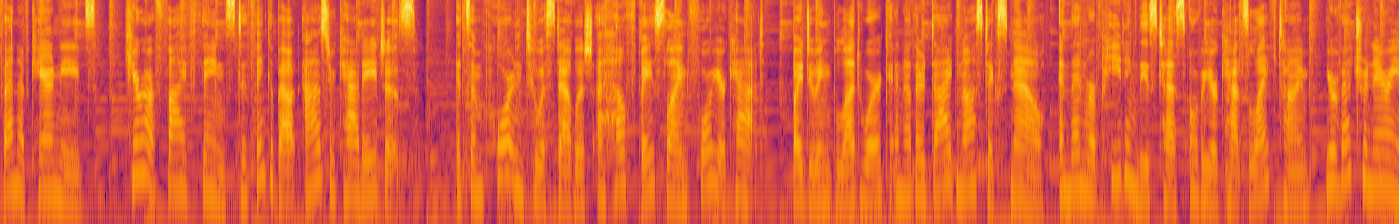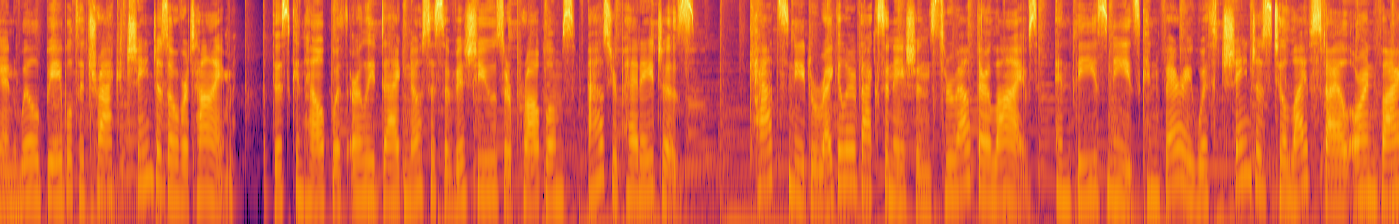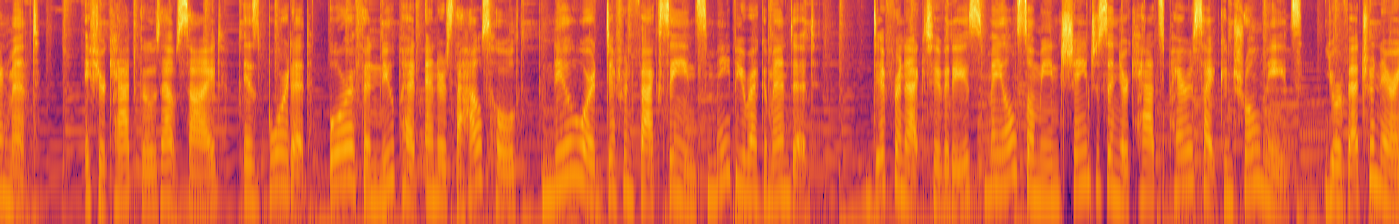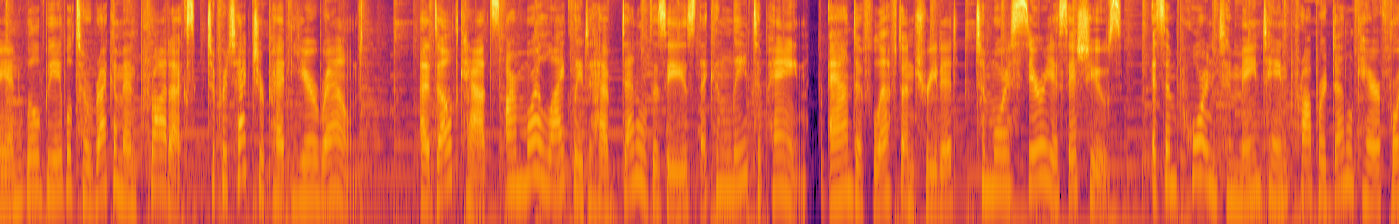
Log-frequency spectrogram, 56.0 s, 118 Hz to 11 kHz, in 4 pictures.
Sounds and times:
Speech: 0.0s - 45.6s, 46.2s - 55.9s
Music: 0.0s - 55.9s.

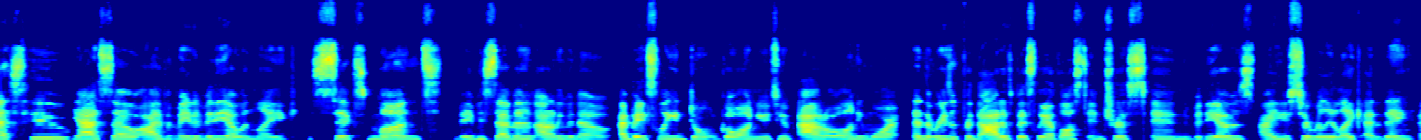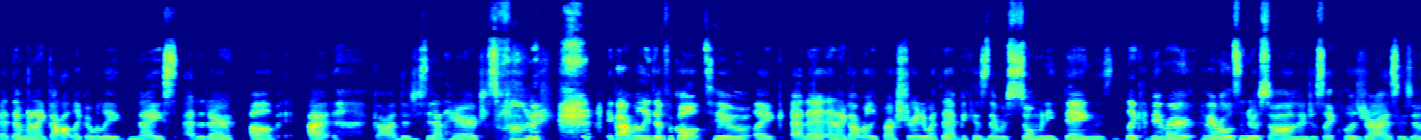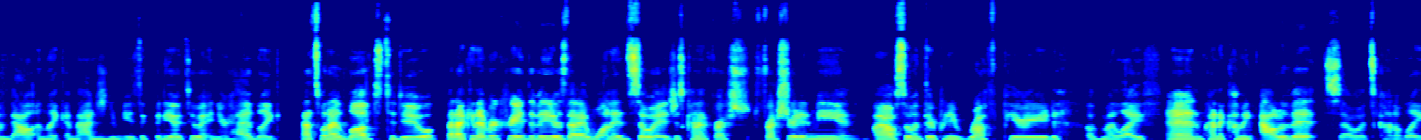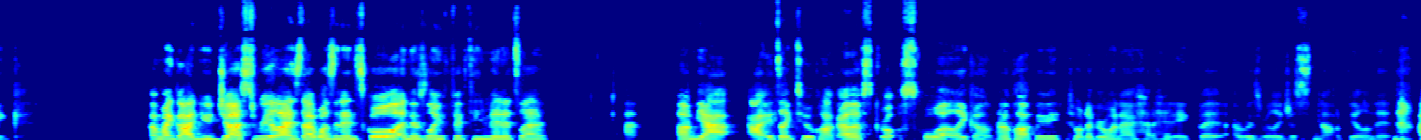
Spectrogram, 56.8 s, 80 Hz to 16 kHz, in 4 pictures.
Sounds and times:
Speech: 0.0s - 42.8s, 44.2s - 48.1s, 49.4s - 56.8s.

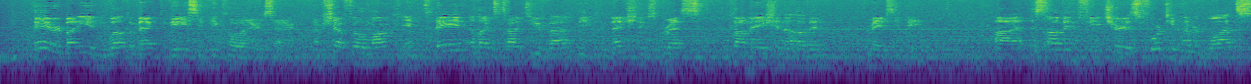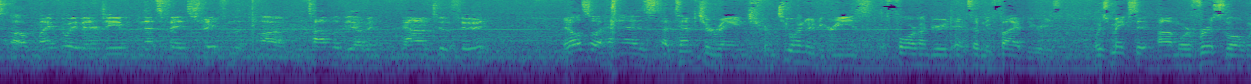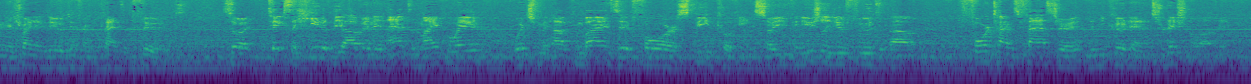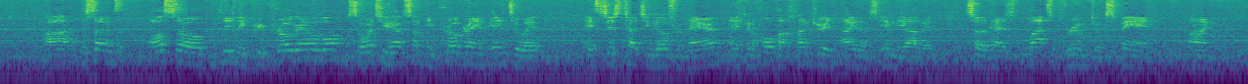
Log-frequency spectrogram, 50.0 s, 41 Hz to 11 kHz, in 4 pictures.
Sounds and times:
Microwave oven: 0.0s - 50.0s
Speech: 0.3s - 9.3s, 9.9s - 17.5s, 18.1s - 37.4s, 38.0s - 49.8s.

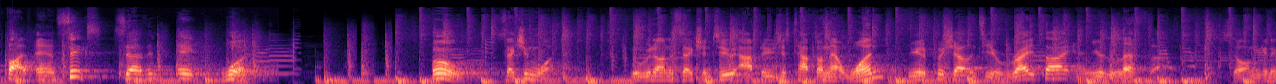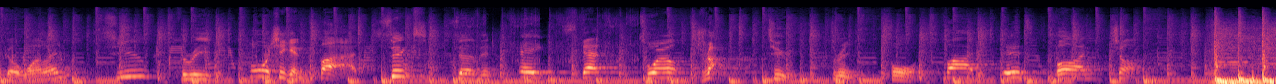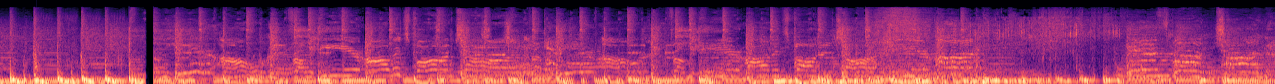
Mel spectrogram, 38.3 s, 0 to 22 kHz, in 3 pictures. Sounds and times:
Speech: 0.0s - 2.6s, 4.3s - 5.6s, 6.3s - 24.3s
Music: 0.0s - 38.2s.

